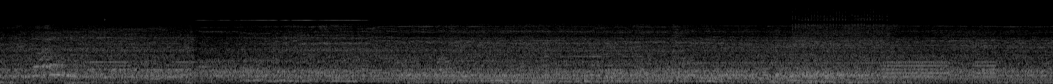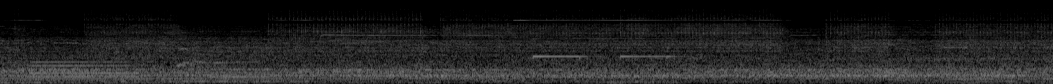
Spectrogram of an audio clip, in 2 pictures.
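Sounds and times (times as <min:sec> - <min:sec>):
rattling whirring model machines: 0:02.5 - 0:21.0
short beeps: 0:15.4 - 0:17.6.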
